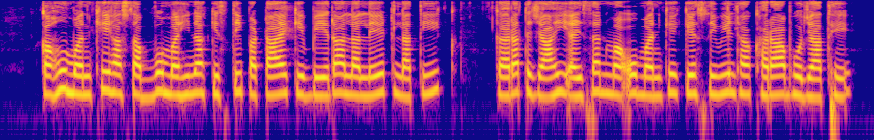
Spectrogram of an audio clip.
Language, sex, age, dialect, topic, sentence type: Chhattisgarhi, female, 18-24, Eastern, banking, statement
